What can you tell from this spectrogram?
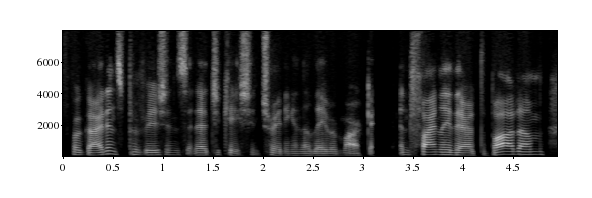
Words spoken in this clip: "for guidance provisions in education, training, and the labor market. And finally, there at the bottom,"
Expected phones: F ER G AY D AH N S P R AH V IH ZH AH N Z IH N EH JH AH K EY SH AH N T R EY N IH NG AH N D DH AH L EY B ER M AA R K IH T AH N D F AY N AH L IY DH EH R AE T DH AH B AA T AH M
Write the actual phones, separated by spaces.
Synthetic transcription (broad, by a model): F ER G AY D N S P R AH V IH ZH AH N Z IH N EH JH AH K EY SH AH N T R EY N IH NG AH N DH AH L EY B ER M AA R K IH T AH N F AY N L IY DH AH R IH T DH AH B AA T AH M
